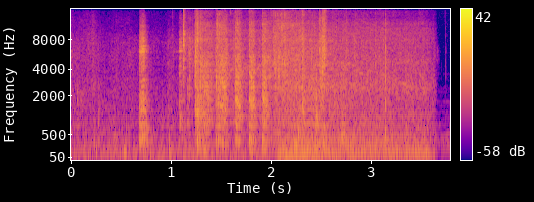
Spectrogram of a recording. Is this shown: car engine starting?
yes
